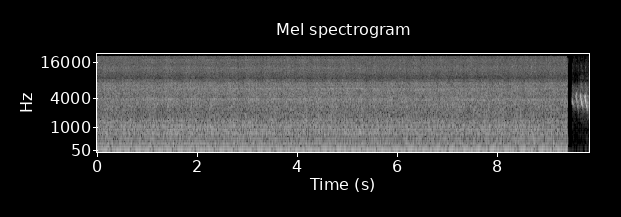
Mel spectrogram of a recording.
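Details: John Deere 70 skid steer after fitting used rams and new ignition, run outdoors around 40 degrees and windy: steady, even low engine drone with a regular beat and no misses or knocks under way; running healthy.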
